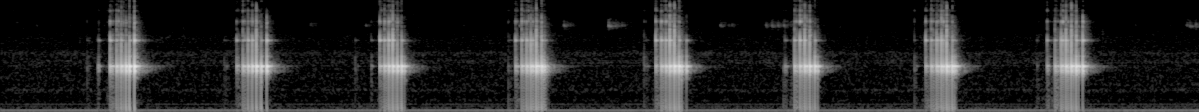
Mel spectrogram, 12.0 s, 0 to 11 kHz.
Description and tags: Wooden Frog "Croaks"
Eight "croaks" on a wooden frog guiro, recorded on Samson Q2U. All "croaks" here are made by dragging the playing stick up the frog's back in the same direction each time.
wooden, wood, instrument, guiro, frog, percussion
